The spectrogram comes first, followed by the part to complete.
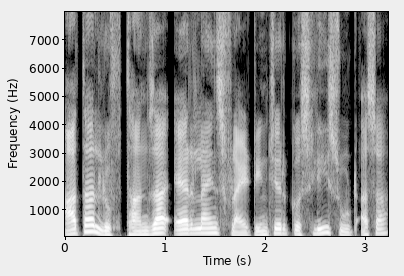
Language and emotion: Goan Konkani, neutral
